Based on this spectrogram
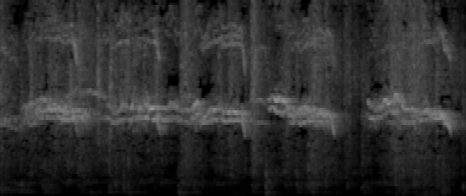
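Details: Parentless homing pigeon squabs rescued from a mosque minaret under renovation beg while being hand-fed indoors: piercing high whistles stretched into long, slightly wavering strands, pausing briefly between bursts.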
